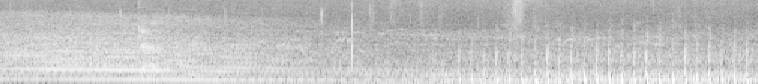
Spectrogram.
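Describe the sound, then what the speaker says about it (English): An army helicopter in Roblox Jailbreak drones with a steady engine hum that builds into a loud, rapid rotor chop in the second half, with no speech. "if I was to go get an army heli right now"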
